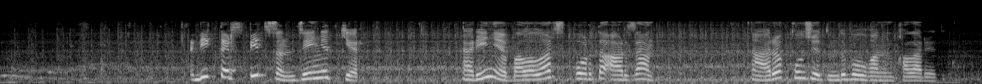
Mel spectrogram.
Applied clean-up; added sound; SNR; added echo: none; Engine / Mechanisms; 13 dB; none.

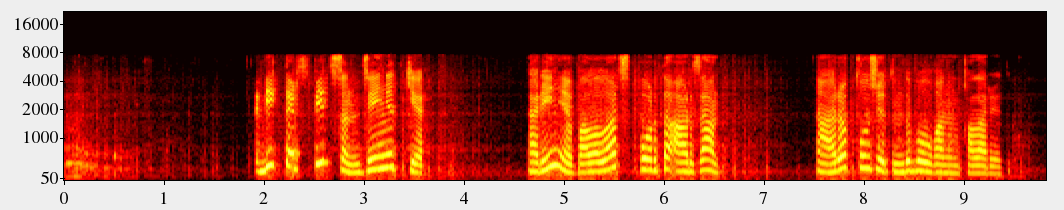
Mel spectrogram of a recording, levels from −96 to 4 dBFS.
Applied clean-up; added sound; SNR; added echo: neural mask model RNNoise.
